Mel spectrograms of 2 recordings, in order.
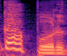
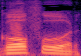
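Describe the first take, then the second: First: The first vowel sounds like an open 'a'. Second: The first vowel sounds like a rounded 'o'. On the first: It follows the Latin spelling. The speaker calls it wrong. "tulisannya gafur tuh ya" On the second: It follows the proper Quranic reading. The speaker calls it right. "Padahal gofur. Pakai O aja deh ya"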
